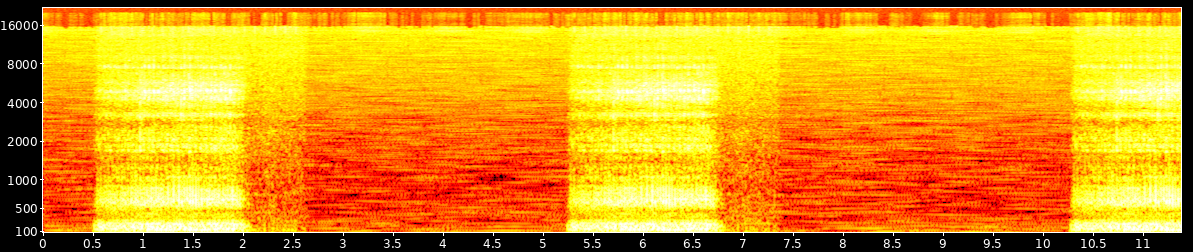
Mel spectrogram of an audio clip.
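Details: Sleeping cat snoring like a human: loud, rumbling snores on each inhalation, roughly every five seconds, with quiet pauses between; harmless cat snoring.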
